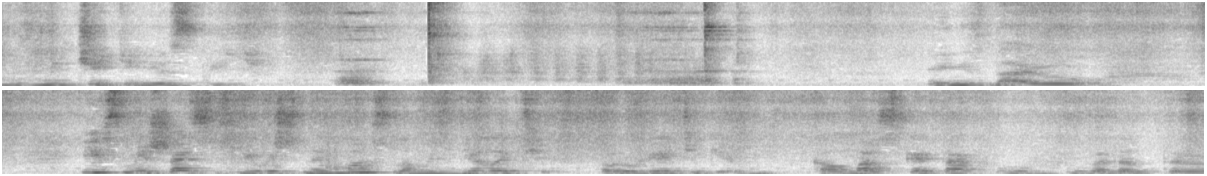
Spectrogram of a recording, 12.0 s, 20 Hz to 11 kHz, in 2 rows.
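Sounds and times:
breathing: 5.5s - 6.4s.

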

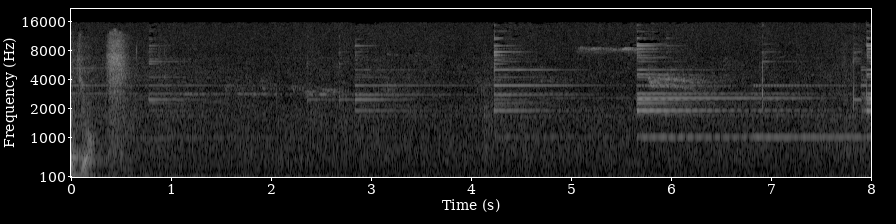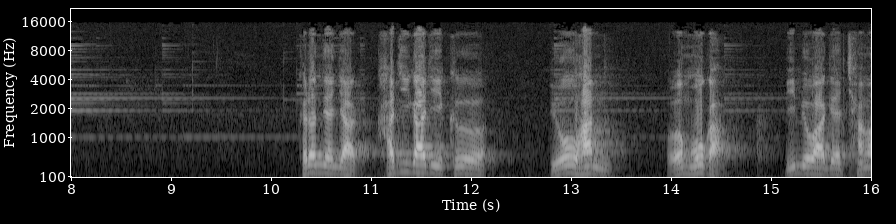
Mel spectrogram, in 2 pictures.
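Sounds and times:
faint chime tones: 0.0s - 11.2s, 12.8s - 16.0s.

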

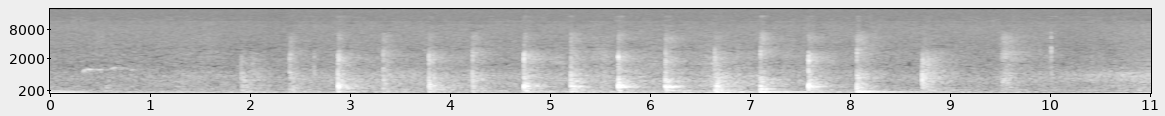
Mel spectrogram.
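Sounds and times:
footsteps on wooden stairs: 2.8s - 8.4s.

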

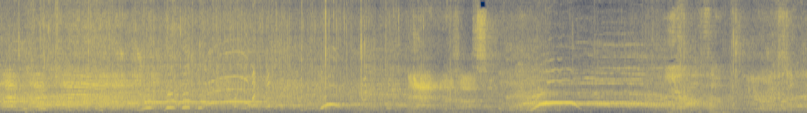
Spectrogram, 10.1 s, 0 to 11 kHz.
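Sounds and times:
audience clapping: 0.0s - 6.0s, 6.6s - 10.0s
whoops and shouts: 0.2s - 4.6s, 6.4s - 8.4s.

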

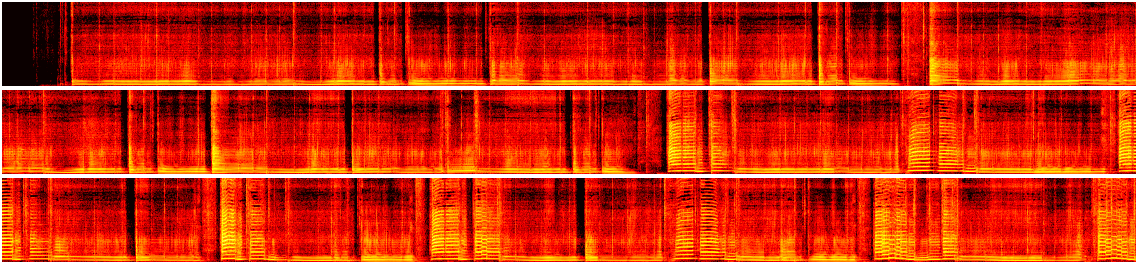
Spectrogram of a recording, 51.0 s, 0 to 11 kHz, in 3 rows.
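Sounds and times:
jazz saxophone chords: 0.5s - 51.0s.

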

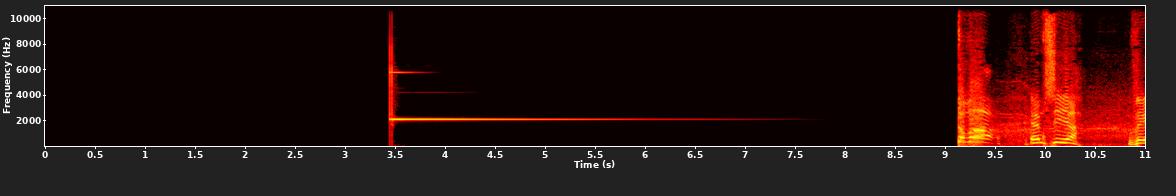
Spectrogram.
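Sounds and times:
bell-like ding: 3.4s - 7.8s.

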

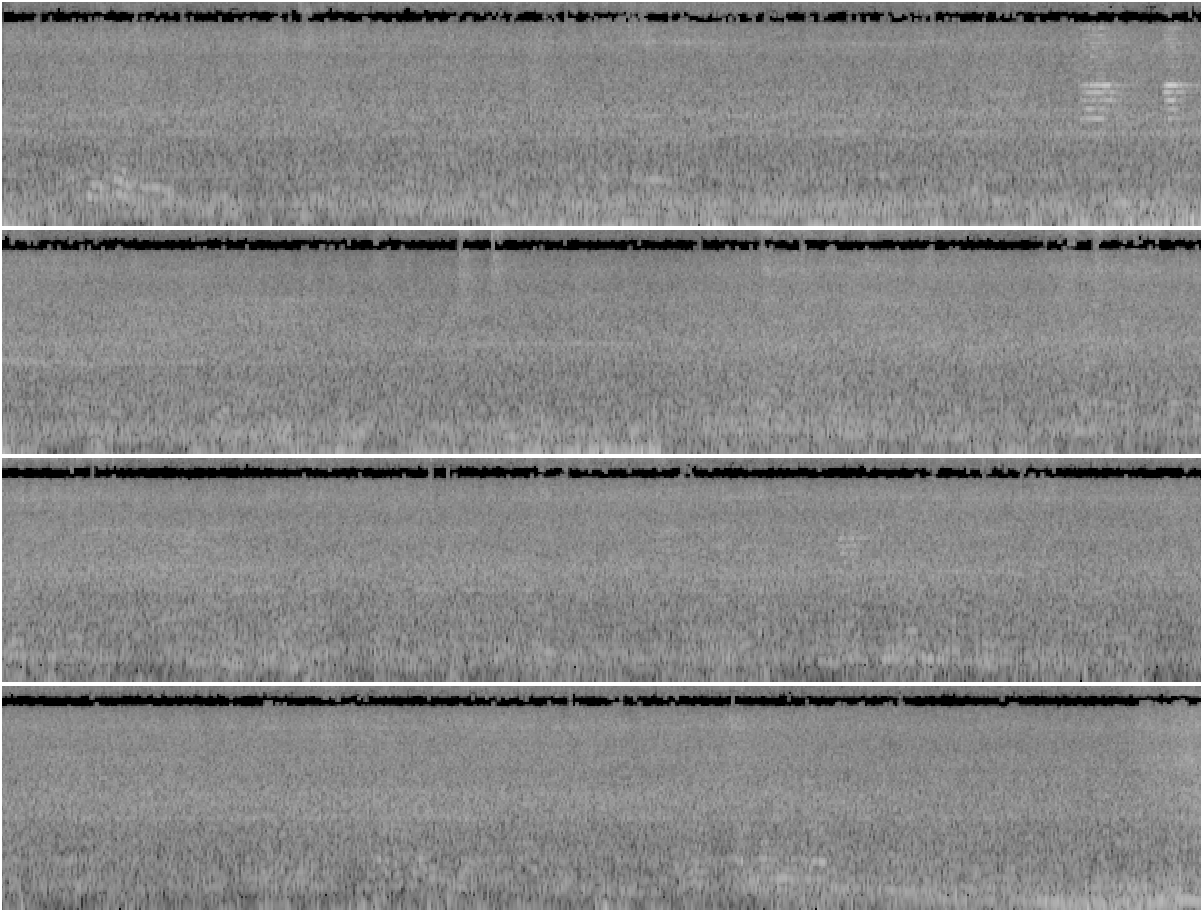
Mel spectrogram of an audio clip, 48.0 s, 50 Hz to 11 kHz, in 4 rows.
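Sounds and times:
shop hum: 0.0s - 47.9s.

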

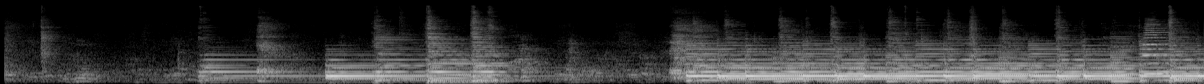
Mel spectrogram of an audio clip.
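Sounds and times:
acoustic guitar: 1.8s - 6.0s, 6.7s - 12.0s
digital piano: 2.4s - 5.2s, 6.9s - 12.0s
accordion: 7.3s - 12.0s.

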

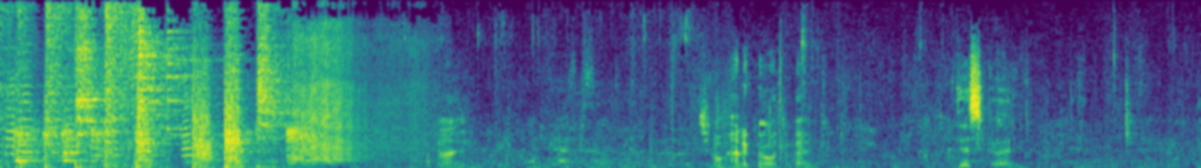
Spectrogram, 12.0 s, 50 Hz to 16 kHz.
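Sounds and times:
low indistinct voices: 3.0s - 12.0s.

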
